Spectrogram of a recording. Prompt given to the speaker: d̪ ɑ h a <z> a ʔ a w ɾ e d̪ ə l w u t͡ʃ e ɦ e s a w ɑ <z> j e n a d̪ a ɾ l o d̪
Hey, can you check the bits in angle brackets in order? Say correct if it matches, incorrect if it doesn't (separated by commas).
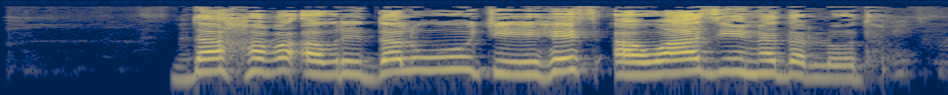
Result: incorrect, correct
